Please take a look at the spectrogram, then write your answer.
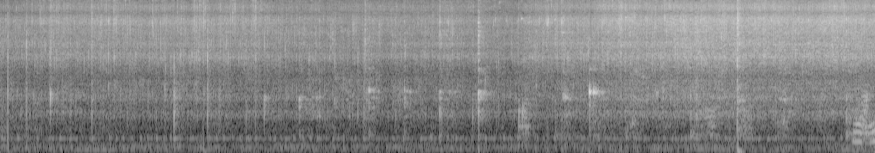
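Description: Onions and chillies frying in hot oil, a continuous bright sizzle with scattered clicks and scrapes of stirring, growing slightly louder toward the end.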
